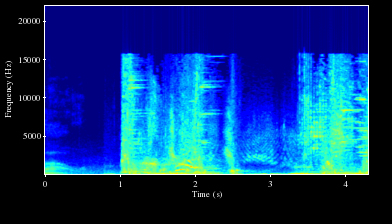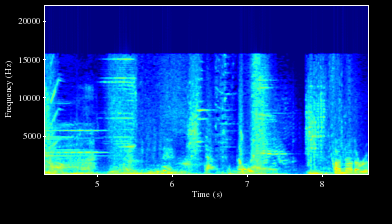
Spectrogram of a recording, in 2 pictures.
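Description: Steel fans whoosh and swish through the air.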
